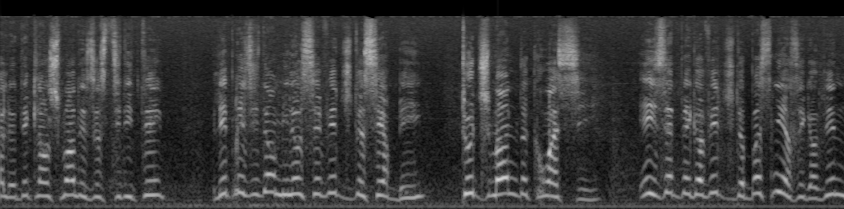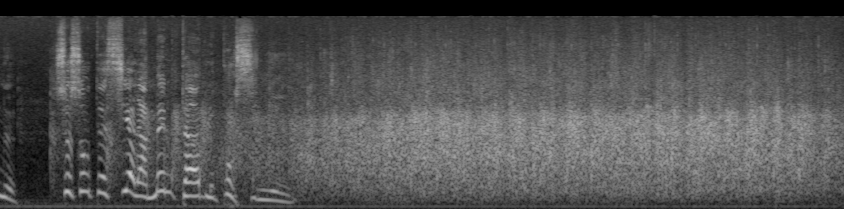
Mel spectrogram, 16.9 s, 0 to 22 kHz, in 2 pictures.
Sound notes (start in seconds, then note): 13.9 applause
